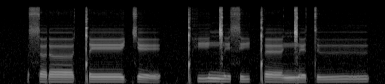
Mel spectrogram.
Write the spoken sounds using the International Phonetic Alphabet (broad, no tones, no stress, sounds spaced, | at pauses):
s ɐ ɾ ɐː ǃ eː c e | ǃʰ i ŋ͡ǀ i s i ǃ ɛː ŋ͡ǀ e t ɨː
